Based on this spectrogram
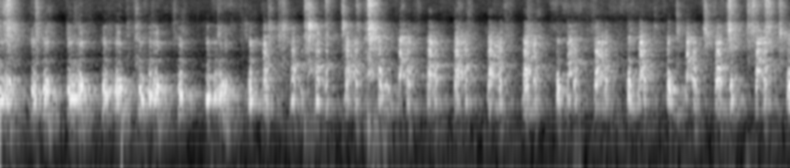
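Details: A female chukar, used as a hunting call, gives a rapid, steady series of harsh clucking notes, several per second, running together into a scratchy chattering rhythm.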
